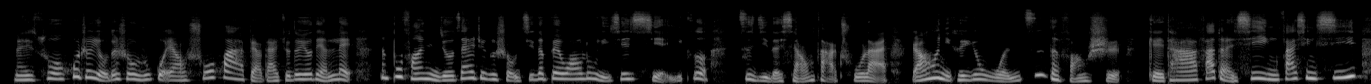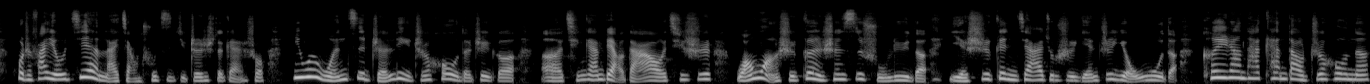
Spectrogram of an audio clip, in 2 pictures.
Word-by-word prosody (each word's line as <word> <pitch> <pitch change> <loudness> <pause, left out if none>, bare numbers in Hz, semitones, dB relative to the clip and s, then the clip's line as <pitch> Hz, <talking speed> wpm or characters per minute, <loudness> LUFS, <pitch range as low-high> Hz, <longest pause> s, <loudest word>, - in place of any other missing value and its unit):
没 210 0 -2
错， 250 +4 -5
或 360 +8 -2
者 320 -1 -2
有 275 -7 0
的 225 - -4
时 250 - -6
候， 240 - 0
如 220 +1 -4
果 240 - -4
要 190 -1 -5
说 285 +11 -5
话 295 -7 -2
表 180 -10 -7
达 160 +3 -6
觉 190 - -6
得 230 - -2
有 235 0 0
点 210 -8 -3
累， 215 -5 -3 0.2
那 310 - -3
不 360 +5 +1
妨 260 -6 -1
你 230 -6 0
就 195 +1 -1
在 280 +7 -2
这 280 -1 -4
个 235 -1 -3
手 190 -5 -6
机 190 +7 -8
的 255 +2 -2
备 265 +3 -1
忘 250 0 -1
录 265 -2 -3
里 170 -5 -4
先 250 +9 -4
写 250 - -3
一 - - -12
个 275 -3 -5 0.3
自 240 -3 -4
己 170 -5 -4
的 140 -2 -5
想 160 +5 -5
法 - - -6
出 170 0 -6
来， 165 - -2 0.2
然 - - +1
后 295 - +3
你 260 -9 +1
可 205 +2 -3
以 200 - -2
用 220 -4 -4
文 150 +1 -4
字 390 - -7
的 235 - +1
方 150 -3 -9
式， - - -5 0.2
给 170 -4 -1
他 200 +4 -3
发 270 +7 -2
短 280 - -4
信、 270 -5 -1
发 245 +3 -2
信 280 +1 +1
息， 310 +7 +3 0.2
或 285 -5 +2
者 215 - 0
发 270 +5 +2
邮 235 -4 +6
件， 285 +3 +5
来 150 -5 +1
讲 145 -2 -4
出 190 +6 -4
自 175 - -7
己 170 - -8
真 170 0 -1
实 180 - -5
的 - - -1
感 - - -5
受。 - - -5 0.2
因 320 +1 +9
为 350 0 +9
文 200 - +4
字 265 +2 -1
整 170 -5 0
理 255 -7 +2
之 200 +4 -3
后 220 -1 +1
的 155 -3 -4
这 195 +4 0
个， 155 -2 -1 0.2
呃， 155 -1 0
情 205 +5 -3
感 215 0 +2
表 225 -3 +4
达 180 - +3
哦， 170 - +3
其 220 +6 -3
实 240 +2 0 0.2
往 220 +10 +5
往 270 - +4
是 190 +2 +1
更 235 +3 +4
深 235 +4 +1
思 240 +2 +1
熟 155 -9 -2
虑 185 +2 +3
的， 145 -4 +1 0.2
也 165 -2 +4
是 245 +10 +1
更 235 -2 +3
加， 210 0 +2
就 210 0 -2
是 190 -2 -1
言 155 0 0
之 235 +6 -1
有 195 -8 +3
物 190 +7 +2
的， - - -3 0.2
可 310 - +3
以 315 0 +9
让 310 -2 +5
他 280 0 +1
看 275 -1 -1
到 245 -4 +3
之 235 +5 -1
后 250 0 +1
呢， 225 -1 +2
225 Hz, 280 characters per minute, -28 LUFS, 185-260 Hz, 0.3 s, 因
